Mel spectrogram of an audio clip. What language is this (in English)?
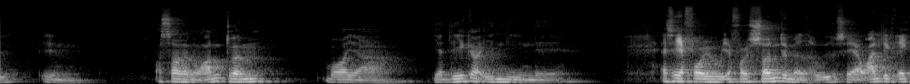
Danish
